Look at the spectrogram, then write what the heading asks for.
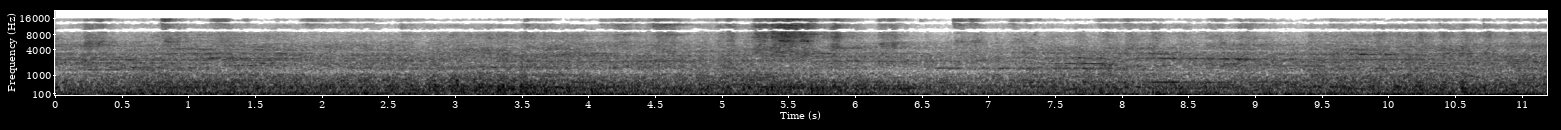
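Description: Autorack freight cars rolling past on the rails: a steady rumble and clatter of steel wheels.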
